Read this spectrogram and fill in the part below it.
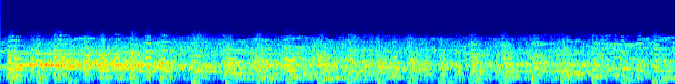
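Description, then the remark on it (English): A large crowd cheers and roars continuously as Fred Allen leads a parade and band to the old Town Hall, steady and loud throughout, with a regular thumping beat, like a marching band's drum, pulsing underneath. “The crowd is cheering Fred Allen as he leads the parade to the old Town Hall.”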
